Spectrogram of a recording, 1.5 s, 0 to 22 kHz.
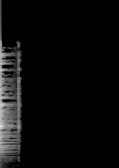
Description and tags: Bottle Cap Glitch #2
a glitch in the system is an opening. a malfunction creates a perceptual crack where the once inviolable and divine ordering of life is rendered for what it is: an edifice, produced and maintained through violence and cruelty, a thin veneer that papers over its gaping emptiness. To take the glitch as invitation to invent anew; this is the promise of field recording capital's detritus.
Recorded with a Tascam Dr100.
drum-kits, field-recording, percussion, sample-pack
